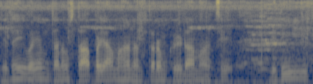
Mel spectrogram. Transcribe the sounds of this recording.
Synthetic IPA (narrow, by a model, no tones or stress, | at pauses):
jɐd̪ʱɐiʋɐjɐmd̪ʱɐnɐmst̪ʰaːpɐjaːmɐɦɐ̆nɐnt̪ɐɾɐmkɾiːɽaːmɐɦɐt͡ʃḛː | jɐd̪i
